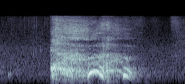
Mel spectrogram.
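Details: A single harsh cough burst running into a brief throat-clearing rasp, in a quiet room; cough.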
